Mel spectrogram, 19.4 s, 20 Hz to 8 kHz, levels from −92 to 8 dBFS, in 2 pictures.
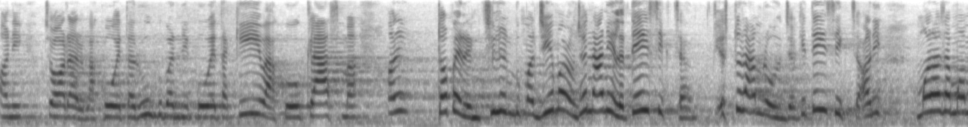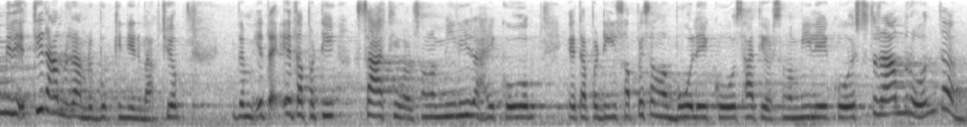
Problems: none marked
